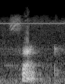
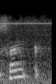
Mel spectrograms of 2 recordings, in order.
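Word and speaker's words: cinq: So next we have five sank. Sank. Let you know the boat sank. Sank. So sank. There's one syllable once again.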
